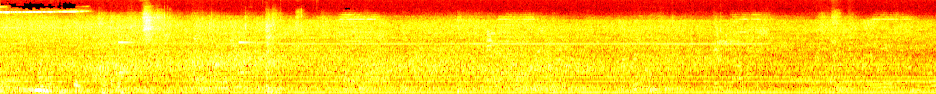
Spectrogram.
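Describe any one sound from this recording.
The bus rattles and creaks softly as it moves.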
